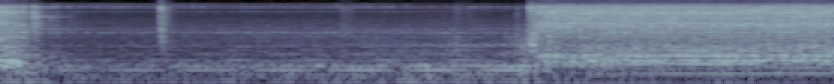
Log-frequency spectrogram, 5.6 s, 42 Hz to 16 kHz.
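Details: Stihl 028 AV Super with a new piston, said to have low compression: low quiet idle then snaps up to a clean, steady full-throttle scream with no stumbling; runs healthy.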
